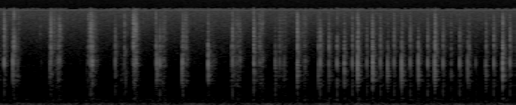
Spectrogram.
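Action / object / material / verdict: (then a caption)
tap / foam sneaker sole with plastic heel piece / foam / none. Long nails tap quickly on the heel of an Adidas NMD sneaker, striking its white foam Boost midsole and plastic heel plug. The result is a rapid run of short, dry clicks that speeds up over a low, steady background hum.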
